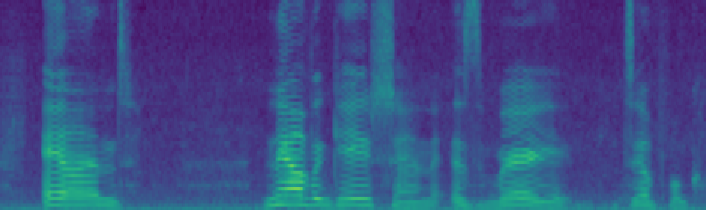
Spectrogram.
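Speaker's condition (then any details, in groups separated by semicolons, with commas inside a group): Cerebral palsy; affects speech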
